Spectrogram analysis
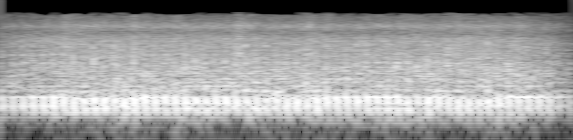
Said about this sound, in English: working hard today mowing the White House lawn.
